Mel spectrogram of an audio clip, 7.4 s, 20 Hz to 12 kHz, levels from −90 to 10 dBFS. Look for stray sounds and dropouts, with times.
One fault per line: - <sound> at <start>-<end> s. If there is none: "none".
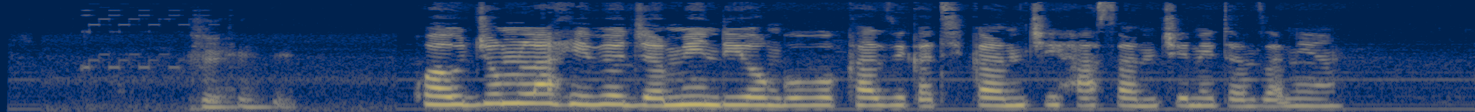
- laugh at 0.4-1.5 s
